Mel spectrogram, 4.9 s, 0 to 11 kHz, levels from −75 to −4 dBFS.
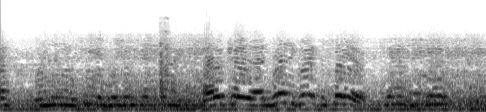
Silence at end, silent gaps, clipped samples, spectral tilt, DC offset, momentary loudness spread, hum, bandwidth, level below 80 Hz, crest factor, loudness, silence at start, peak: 0 s; none; under 0.1%; -12 dB/octave; under 0.1%; 4 LU; none; 3.6 kHz; -28 dBFS; 10 dB; -10 LUFS; 0 s; 0 dBFS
